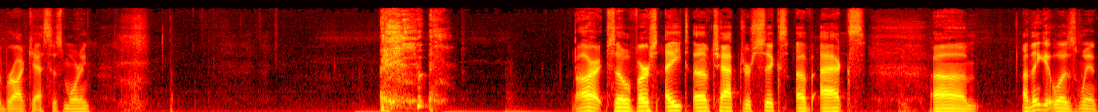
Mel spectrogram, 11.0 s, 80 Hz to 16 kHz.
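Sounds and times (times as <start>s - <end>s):
speech: 0.0s - 1.7s, 5.8s - 10.9s
person coughing harshly: 3.8s - 4.7s.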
